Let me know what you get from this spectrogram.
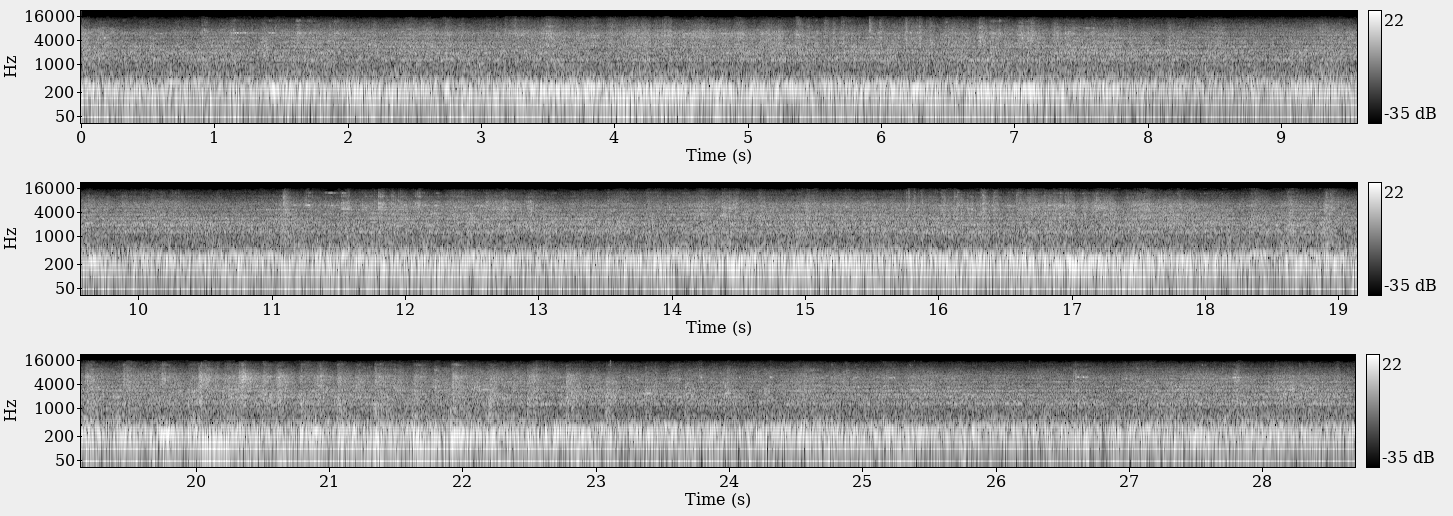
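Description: Freight train of empty container flat wagons rolling past at a steady speed: a continuous rumble and rattle of steel wheels on the rails.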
